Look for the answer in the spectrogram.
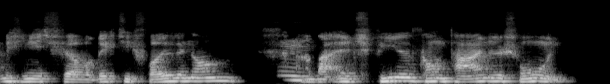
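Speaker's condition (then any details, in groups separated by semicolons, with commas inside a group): Spastic tetraparesis; birth accident, umbilical cord strangulation, brain oxygen lack up to 15 minutes, all four limbs; facial paralysis, speech control difficulties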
